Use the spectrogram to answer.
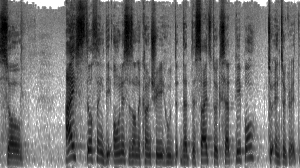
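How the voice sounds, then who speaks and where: Moving at a fairly quick pace, a man talks in a fairly high pitch with a dark, mellow tone and lively intonation. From Canada, French-speaking part. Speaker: international relations expert. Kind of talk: interview. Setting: studio.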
